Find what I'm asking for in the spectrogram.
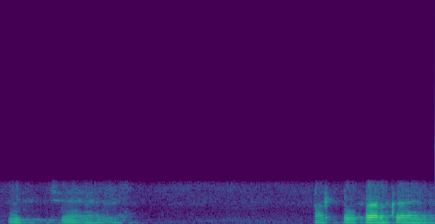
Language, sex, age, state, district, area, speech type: Hindi, female, 30-45, Uttar Pradesh, Varanasi, urban, conversation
